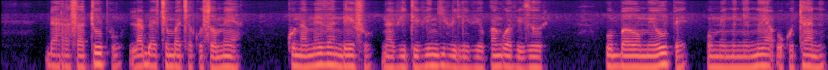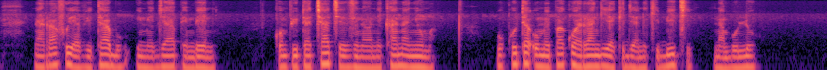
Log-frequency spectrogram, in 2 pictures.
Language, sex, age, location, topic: Swahili, male, 50+, Nairobi, education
